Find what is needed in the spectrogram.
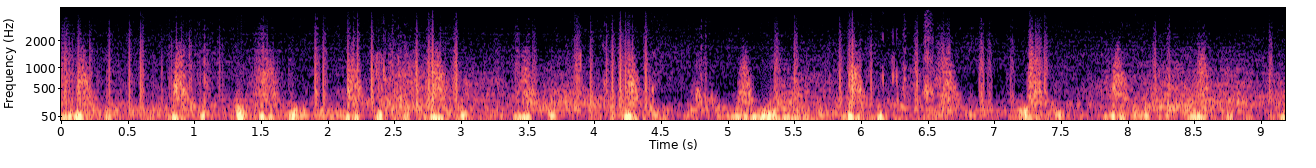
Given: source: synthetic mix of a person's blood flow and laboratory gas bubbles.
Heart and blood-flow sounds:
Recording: Doppler ultrasound of blood flow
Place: subclavian vein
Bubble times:
2.28-2.72 s: bubbles
3.67-4.02 s: bubbles
4.05-4.12 s: bubbles
4.37-4.52 s: bubbles
4.70-4.93 s: bubbles
6.14-6.19 s: bubbles
6.22-6.62 s: bubbles
From the record:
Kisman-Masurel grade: 221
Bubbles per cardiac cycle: several, 3 to 8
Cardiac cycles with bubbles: 10 to 50%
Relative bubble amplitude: barely perceptible (0.100 to 0.250)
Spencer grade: 2 (many but less than half of the cardiac periods contain bubble signals, singularly or in groups)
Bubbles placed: anywhere in the cardiac cycle

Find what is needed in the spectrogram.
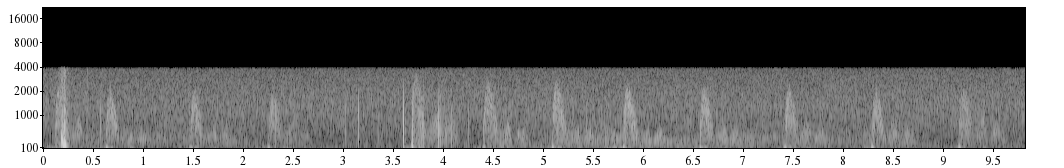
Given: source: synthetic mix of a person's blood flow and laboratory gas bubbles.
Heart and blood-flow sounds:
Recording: Doppler ultrasound of blood flow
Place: subclavian vein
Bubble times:
0.15-0.27 s: bubbles
From the record:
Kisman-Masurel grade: 113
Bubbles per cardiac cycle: 1 to 2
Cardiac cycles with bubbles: 1 to 10%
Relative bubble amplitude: loud (0.450 to 0.775)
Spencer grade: 1 (occasional bubble signal discernible with the cardiac motion signal, with majority of cardiac periods free of bubbles)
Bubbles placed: anywhere in the cardiac cycle

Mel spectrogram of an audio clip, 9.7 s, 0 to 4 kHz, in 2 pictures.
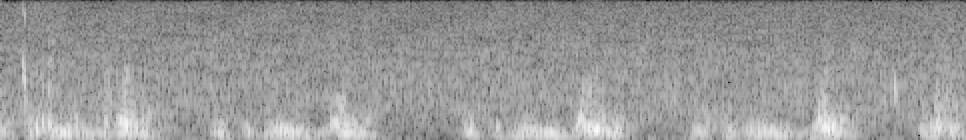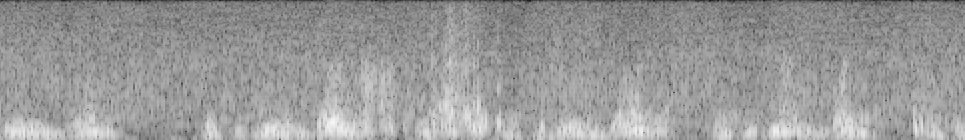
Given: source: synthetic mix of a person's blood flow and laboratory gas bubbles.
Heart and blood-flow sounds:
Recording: Doppler ultrasound of blood flow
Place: precordium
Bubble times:
0.08-0.30 s: bubbles
0.47-0.57 s: bubbles
4.44-4.51 s: bubbles
4.62-4.88 s: bubbles
6.60-6.89 s: bubbles
6.96-7.34 s: bubbles
8.71-8.80 s: bubbles
9.37-9.47 s: bubbles
9.63-9.66 s: bubbles
From the record:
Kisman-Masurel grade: 222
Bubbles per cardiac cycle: several, 3 to 8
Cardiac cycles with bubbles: 10 to 50%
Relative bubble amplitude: moderate (0.250 to 0.450)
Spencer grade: 2 (many but less than half of the cardiac periods contain bubble signals, singularly or in groups)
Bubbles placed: only in the low amplitude regions of the cardiac cycle

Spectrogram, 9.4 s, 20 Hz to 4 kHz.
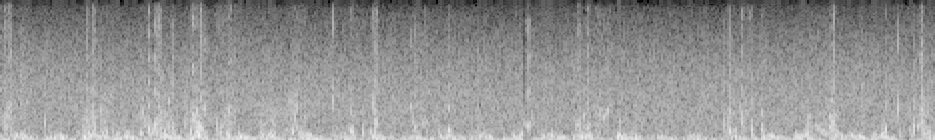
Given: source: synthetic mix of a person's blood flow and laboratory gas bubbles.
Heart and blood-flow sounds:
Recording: Doppler ultrasound of blood flow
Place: precordium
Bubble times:
0.00-0.16 s: bubbles
0.42-0.49 s: bubbles
0.71-1.14 s: bubbles
1.36-2.08 s: bubbles
2.12-2.41 s: bubbles
2.56-3.10 s: bubbles
3.30-3.35 s: bubbles
3.46-3.84 s: bubbles
4.07-4.53 s: bubbles
4.95-5.03 s: bubbles
5.14-5.33 s: bubbles
5.71-6.11 s: bubbles
6.13-6.24 s: bubbles
6.28-6.42 s: bubbles
7.20-7.64 s: bubbles
8.02-8.40 s: bubbles
8.77-9.30 s: bubbles
From the record:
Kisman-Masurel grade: 232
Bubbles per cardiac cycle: several, 3 to 8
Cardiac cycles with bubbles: 50 to 99%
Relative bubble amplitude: moderate (0.250 to 0.450)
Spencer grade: 3 (all of the cardiac periods contain showers or single bubble signals, but not dominating or overriding the cardiac motion signals)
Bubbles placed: anywhere in the cardiac cycle

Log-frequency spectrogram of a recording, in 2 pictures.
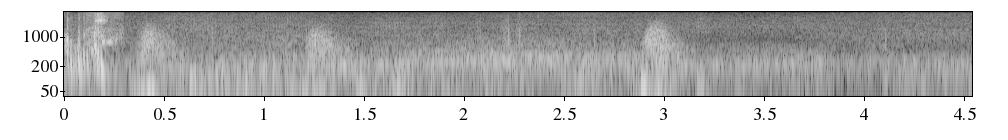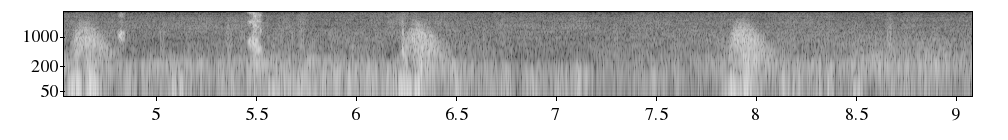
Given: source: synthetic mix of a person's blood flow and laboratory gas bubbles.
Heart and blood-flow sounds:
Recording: Doppler ultrasound of blood flow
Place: subclavian vein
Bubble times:
0.00-0.31 s: bubbles
4.81-4.86 s: bubbles
5.45-5.56 s: bubbles
6.22-6.27 s: bubbles
From the record:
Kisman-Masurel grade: 123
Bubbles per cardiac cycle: 1 to 2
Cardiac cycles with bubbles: 10 to 50%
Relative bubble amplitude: loud (0.450 to 0.775)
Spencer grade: 2 (many but less than half of the cardiac periods contain bubble signals, singularly or in groups)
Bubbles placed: anywhere in the cardiac cycle

